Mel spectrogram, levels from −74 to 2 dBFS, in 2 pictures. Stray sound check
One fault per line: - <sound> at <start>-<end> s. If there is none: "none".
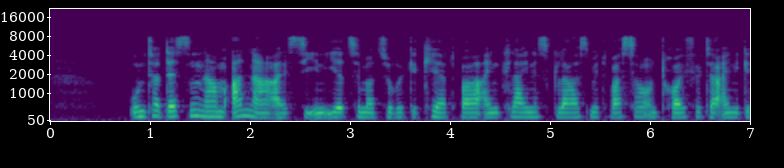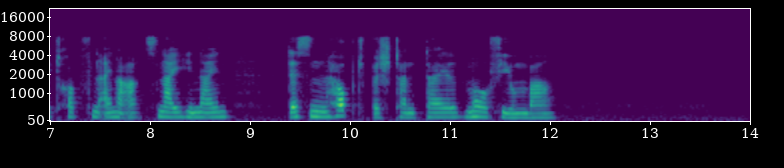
none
